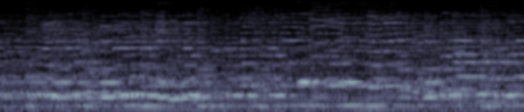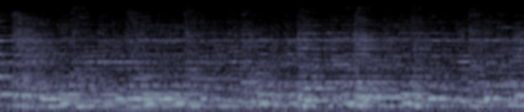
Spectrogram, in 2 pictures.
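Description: Fiddle playing a lively tune in quick, short notes over a lower accompaniment.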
